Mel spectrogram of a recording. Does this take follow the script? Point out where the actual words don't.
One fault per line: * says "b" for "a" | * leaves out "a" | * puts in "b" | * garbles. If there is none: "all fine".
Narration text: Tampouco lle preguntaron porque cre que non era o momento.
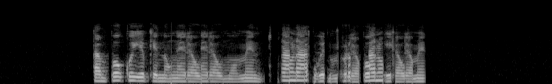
* leaves out "preguntaron porque cre"
* puts in "era"
* garbles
